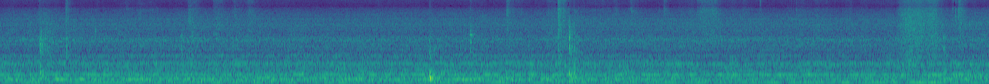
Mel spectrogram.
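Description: A steady low hum fills a small kitchen, with a few sharp knocks of a knife on a wooden cutting board as vegetables are sliced; the loudest knock comes about five seconds in, and there is a short rustle near the end.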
